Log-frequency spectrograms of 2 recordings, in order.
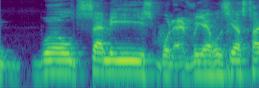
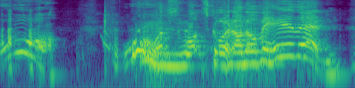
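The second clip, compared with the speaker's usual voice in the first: much higher, slow put-on voice; mock nosy rich guy; 6 semitones higher, 4 dB louder, slower than usual. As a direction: leer over slowly, hammed up.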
